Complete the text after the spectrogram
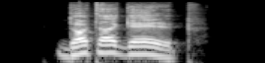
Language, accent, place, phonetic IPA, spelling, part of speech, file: German, Germany, Berlin, [ˈdɔtɐˌɡɛlp], dottergelb, adjective, De-dottergelb.ogg
- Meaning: yolk-yellow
